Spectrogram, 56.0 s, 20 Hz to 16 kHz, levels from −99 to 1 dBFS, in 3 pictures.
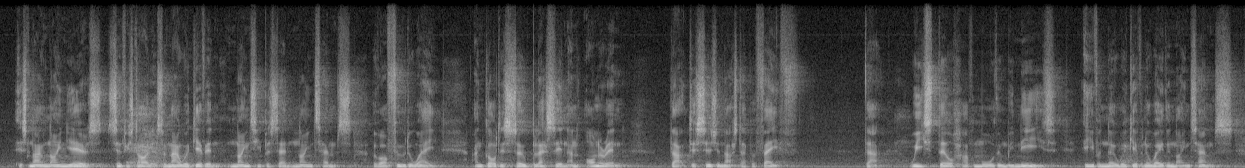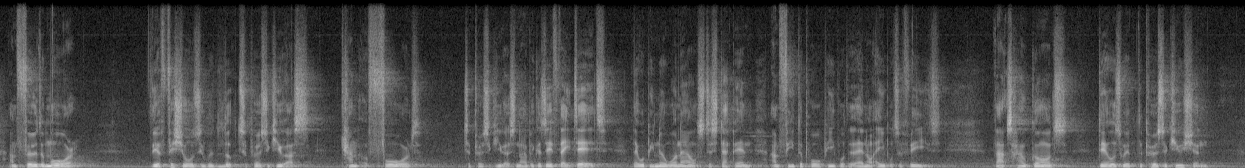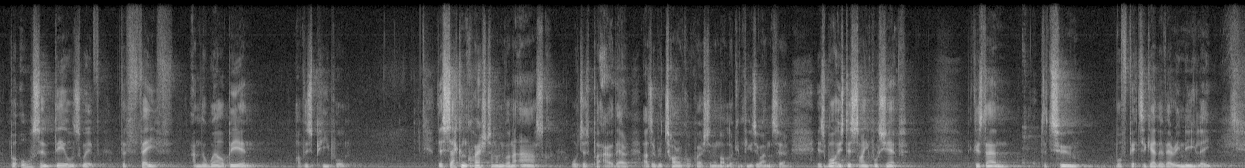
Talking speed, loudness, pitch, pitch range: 155 wpm, -28 LUFS, 105 Hz, 100-115 Hz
